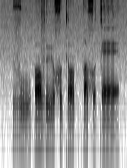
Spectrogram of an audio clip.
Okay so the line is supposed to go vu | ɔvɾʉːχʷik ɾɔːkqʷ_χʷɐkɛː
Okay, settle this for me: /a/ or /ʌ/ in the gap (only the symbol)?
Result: ʌ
